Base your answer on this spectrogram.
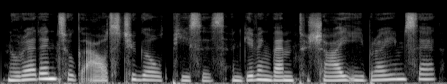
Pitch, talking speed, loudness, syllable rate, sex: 200 Hz, 175 wpm, -17 LUFS, 4.6 syllables/s, female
